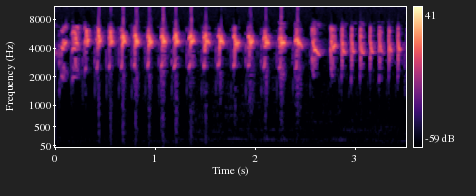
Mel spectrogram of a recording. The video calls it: SUARA BURUNG LOVEBIRD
